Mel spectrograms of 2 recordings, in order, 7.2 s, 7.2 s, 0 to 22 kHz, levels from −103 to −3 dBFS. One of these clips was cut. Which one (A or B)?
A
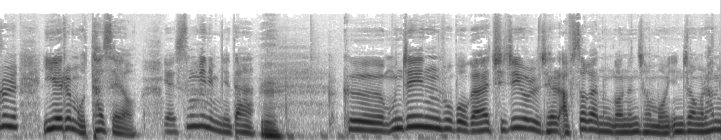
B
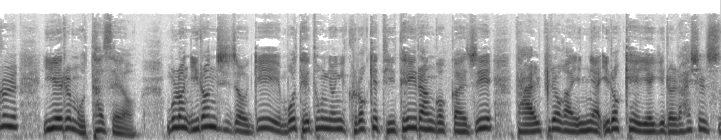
A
